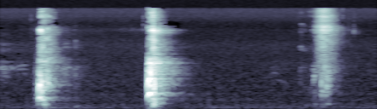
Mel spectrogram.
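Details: Pomeranian dog spinning around makes three short, breathy, sneeze-like barks, the first two about a second apart and a softer third after a longer gap.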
